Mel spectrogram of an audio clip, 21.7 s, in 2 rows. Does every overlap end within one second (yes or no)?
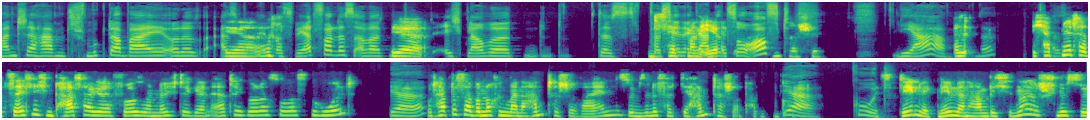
no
